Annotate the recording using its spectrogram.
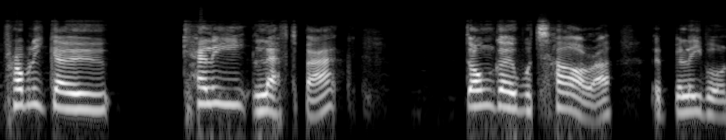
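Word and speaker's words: Dango Ouattara: go Kelly left back, Dongo Watara. Believe it or not, it's spelled Dango Utara, but it's Oh, right. Dongo Watara. That's how to say it, pronounce it in French.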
